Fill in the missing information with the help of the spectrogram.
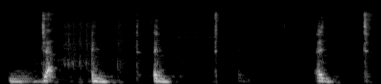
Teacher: tengah lidah ya, tengah menempel ke bagian tengah langit-langit mulut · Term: huruf jim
